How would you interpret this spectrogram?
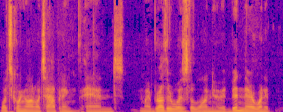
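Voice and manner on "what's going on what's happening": usual speaking voice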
